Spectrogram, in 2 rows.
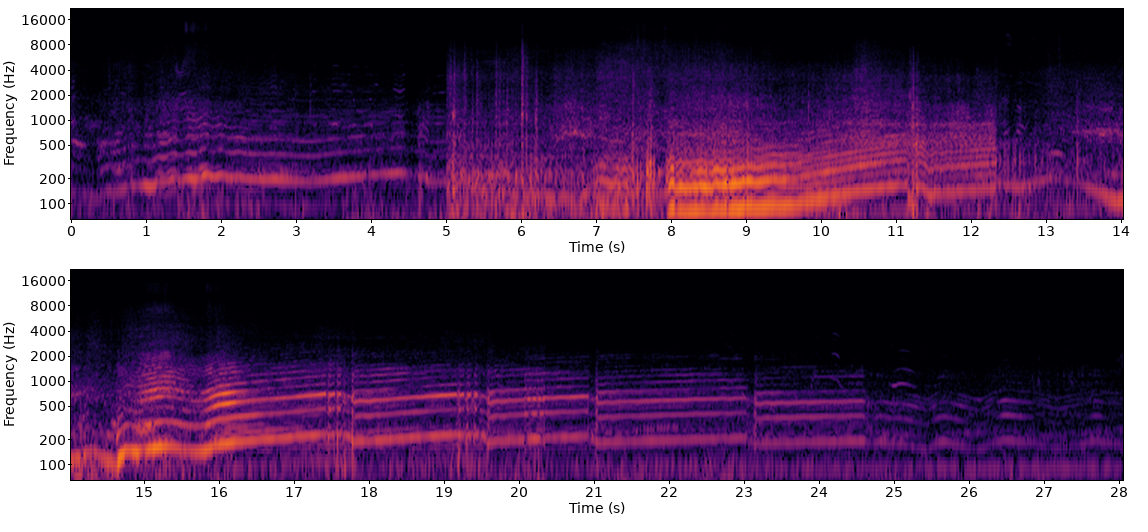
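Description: Rally car engines revving hard as the cars take a tight chicane one after another and accelerate away. The loudest run comes around 8 to 12 seconds in, pitch rising. From about 15 seconds another car climbs through the gears, its engine note rising and dropping back at each upshift, four times.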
